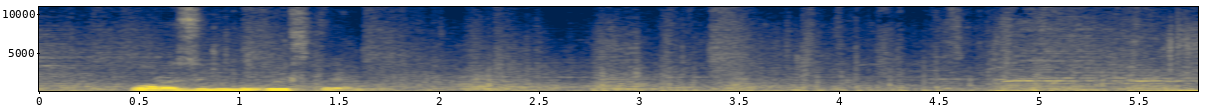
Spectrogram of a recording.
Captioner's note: gunfire & explosions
